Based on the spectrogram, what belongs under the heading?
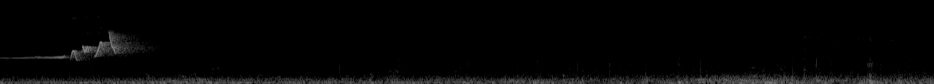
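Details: Japanese bush warbler singing at a suspension-bridge lookout on the Ibusuki Skyline, Kagoshima, in warm weather: one long, level whistle breaks into a quick rising, warbled flourish. Steady low wind-like rumble continues afterwards.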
